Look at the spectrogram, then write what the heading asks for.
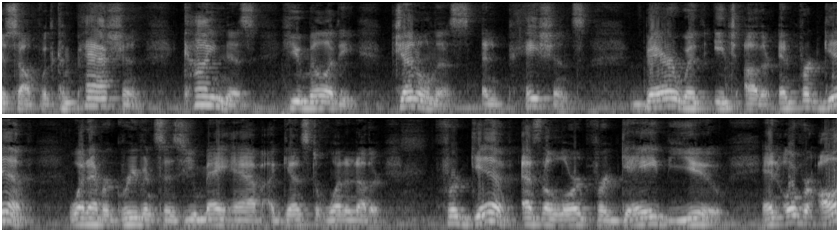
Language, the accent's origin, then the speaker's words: English; Michigan, United States; now in Houston, United States; I'm from Michigan, where the weather, the seasons were distinct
